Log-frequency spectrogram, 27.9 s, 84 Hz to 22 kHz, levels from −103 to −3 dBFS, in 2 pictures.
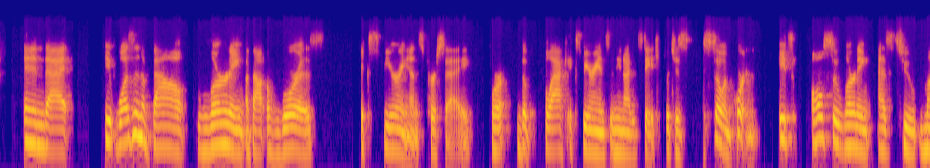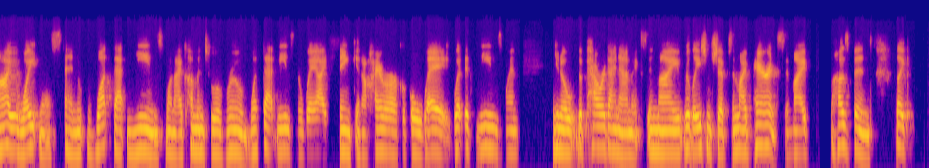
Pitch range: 150-190 Hz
